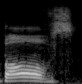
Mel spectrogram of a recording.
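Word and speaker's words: Beoulve: Her last name is pronounced Bolves.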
